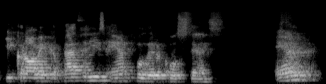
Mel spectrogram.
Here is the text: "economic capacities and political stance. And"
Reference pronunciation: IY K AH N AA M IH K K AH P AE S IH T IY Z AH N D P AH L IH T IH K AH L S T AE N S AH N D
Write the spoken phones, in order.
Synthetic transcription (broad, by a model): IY K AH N AA M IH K K AH P AE S IH T IY Z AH N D P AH L IH T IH K L S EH N S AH N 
